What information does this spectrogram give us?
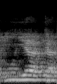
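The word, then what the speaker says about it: إِيَّاكَ: Dan bacanya jangan sampai tasjidnya dihilangkan. Kalau iyyaka na'budu wa iyyaka nasta'in maknanya tanpa tasjid, saya menyembah kepada matahari dan saya minta tolong kepada matahari.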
